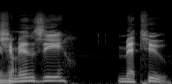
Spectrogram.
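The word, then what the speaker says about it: Chimezie Metu: Chiminzi Metu.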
